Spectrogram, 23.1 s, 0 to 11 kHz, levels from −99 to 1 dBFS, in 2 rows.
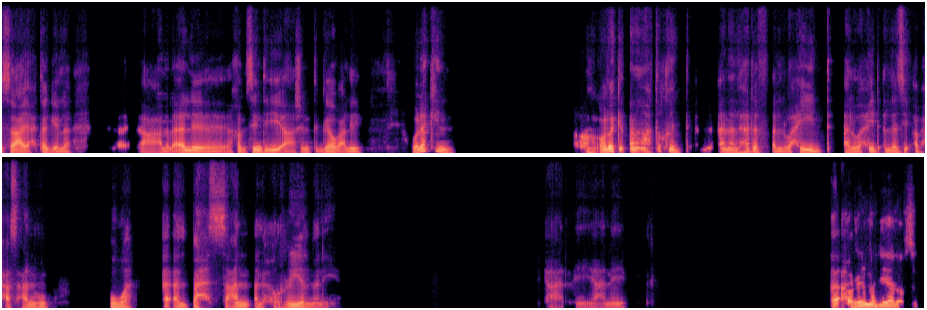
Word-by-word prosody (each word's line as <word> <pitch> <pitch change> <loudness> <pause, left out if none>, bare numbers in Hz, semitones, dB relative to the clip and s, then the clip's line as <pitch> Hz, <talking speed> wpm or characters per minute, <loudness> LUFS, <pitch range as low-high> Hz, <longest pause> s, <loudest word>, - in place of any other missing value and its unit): ساعة، - - +3
يحتاج - - -2
إلى 95 +1 -2 0.7
آآ - - -10
على 90 -1 -5
الأقل 95 -7 +2
50 105 +9 0
دقيقة 125 +3 +2
عشان 95 +4 -7
تتجاوب 100 +2 0
عليه، 95 0 -2 0.6
ولكن - - +2 1.6
آه، - - -2
ولكن 180 +1 +8
أنا 145 -2 +4
أعتقد 145 - -1 0.5
أنا 130 0 0
أن 120 - -2
الهدف 145 +2 -3
الوحيد، 95 +3 0 0.3
الوحيد 100 +5 -2
الذي 115 +4 -3
أبحث - - -4
عنه 110 -2 -3 0.8
هو 110 -2 +1 0.4
أ 95 - 0
البحث 90 -2 -3
عن 105 0 0
الحرية 100 +4 -1
المالية. 85 -3 -8 2.6
يعني - - -12 0.2
يعني 85 +1 -11 2.5
لأ، - - +6
حرية 130 +8 +6
مالية 145 -1 +7
لفظ - - -2
105 Hz, 95 wpm, -25 LUFS, 95-125 Hz, 2.6 s, ولكن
